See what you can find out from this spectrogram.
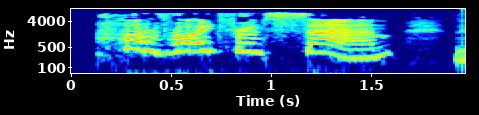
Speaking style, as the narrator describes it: Lucy giggled

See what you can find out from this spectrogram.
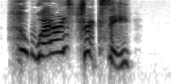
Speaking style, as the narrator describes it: Lily shrieks, asking the question a second time

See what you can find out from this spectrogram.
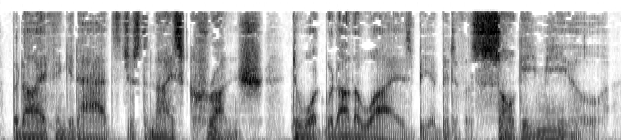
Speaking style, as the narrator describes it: sneered the dragon confidentially

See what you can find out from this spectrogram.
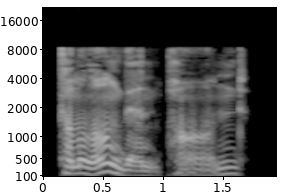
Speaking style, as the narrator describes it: Hero muttered

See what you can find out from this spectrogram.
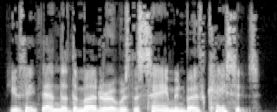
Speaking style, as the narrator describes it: I asked eagerly

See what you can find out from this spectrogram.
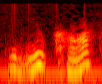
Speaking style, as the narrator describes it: I asked softly

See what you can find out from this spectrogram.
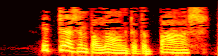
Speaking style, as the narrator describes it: Lacey said indignantly

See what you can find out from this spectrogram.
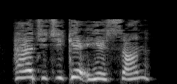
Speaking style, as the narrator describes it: she asked anxiously

